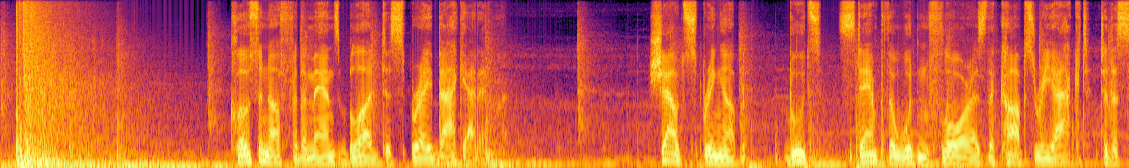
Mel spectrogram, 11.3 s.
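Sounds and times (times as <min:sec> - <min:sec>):
loud gunshot: 0:00.0 - 0:02.1
speech: 0:02.4 - 0:05.2, 0:06.5 - 0:11.2.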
